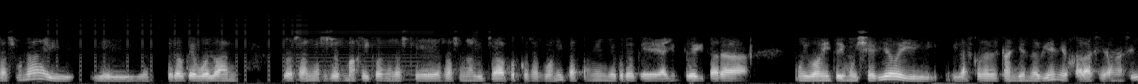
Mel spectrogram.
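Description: From 0.48 to 2.94 s there are GSM signalling bursts: a nearby 2G handset is exchanging short control transmissions, and the audio circuitry rectifies the radio pulses into the signal path. The result is a galloping dit-dit-dit of brief buzzes with a repetition rate near 217 Hz. The bursts arrive in clumps rather than continuously and sit roughly 20 dB below the wanted sound.

At 2.96 s the pattern changes to steady GSM phone buzz, which continues until 4.35 s. The handset has moved into a call and now transmits its time slots without interruption, about 217 times per second. Rectification of that regular pulse train produces a hard, raspy 217 Hz tone rich in harmonics. It is unrelated to the programme material and sits about 27 dB below it.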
